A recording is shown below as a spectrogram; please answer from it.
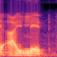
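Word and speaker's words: islet: एस साइलेंट हो जाएगा और हम सीधे पढ़ेंगे आई लेट।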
